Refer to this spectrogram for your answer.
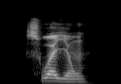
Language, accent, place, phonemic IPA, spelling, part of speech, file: French, France, Lyon, /swa.jɔ̃/, soyons, verb, LL-Q150 (fra)-soyons.wav
- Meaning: 1. inflection of être 2. inflection of être: first-person plural present subjunctive 3. inflection of être: first-person plural imperative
